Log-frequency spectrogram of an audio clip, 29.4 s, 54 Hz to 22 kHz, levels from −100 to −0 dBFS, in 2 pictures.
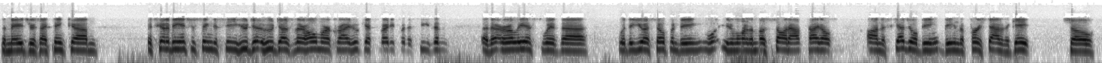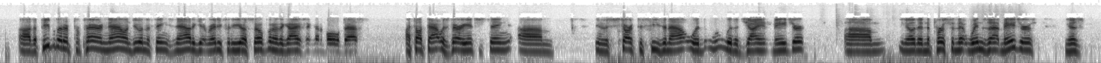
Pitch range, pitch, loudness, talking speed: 175-200 Hz, 185 Hz, -16 LUFS, 240 wpm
